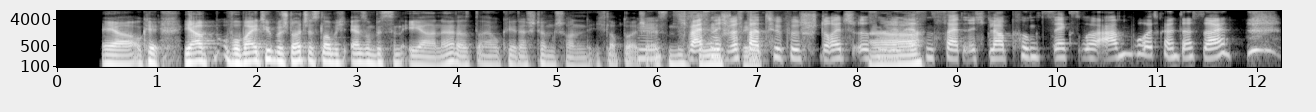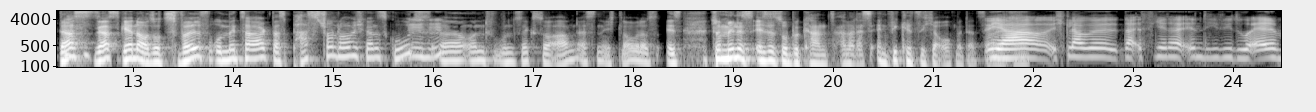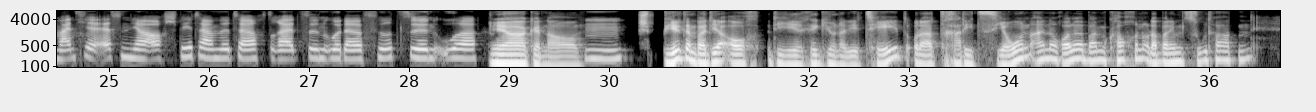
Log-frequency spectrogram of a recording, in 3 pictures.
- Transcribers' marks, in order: snort
- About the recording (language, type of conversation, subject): German, podcast, Wie prägt deine Herkunft deine Essgewohnheiten?
- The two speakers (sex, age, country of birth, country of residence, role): female, 45-49, Germany, Germany, guest; male, 30-34, Germany, Germany, host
